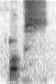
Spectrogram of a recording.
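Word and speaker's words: clox: I pronounce the name C locks, but you can say it clocks. I say it clocks or even clock, where you pronounce the X like the Greeks do it if it makes you happy.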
